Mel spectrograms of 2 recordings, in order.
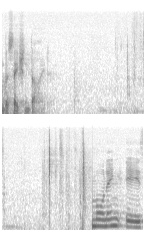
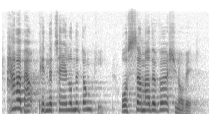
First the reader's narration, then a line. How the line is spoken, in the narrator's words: Running short of ideas, piped up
